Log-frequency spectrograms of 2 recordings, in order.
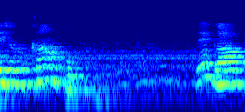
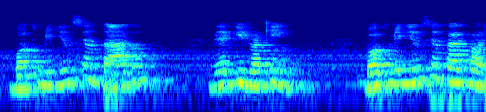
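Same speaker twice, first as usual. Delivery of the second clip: normal talking voice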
